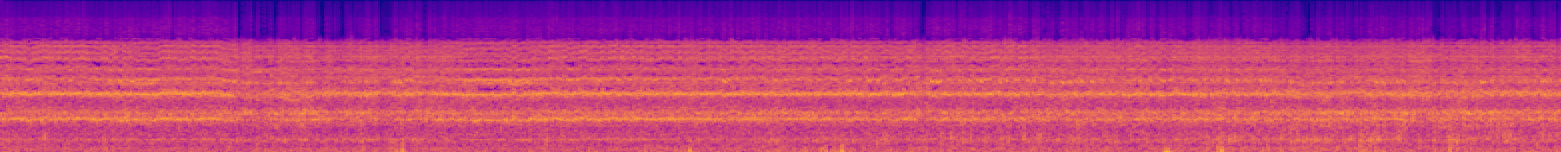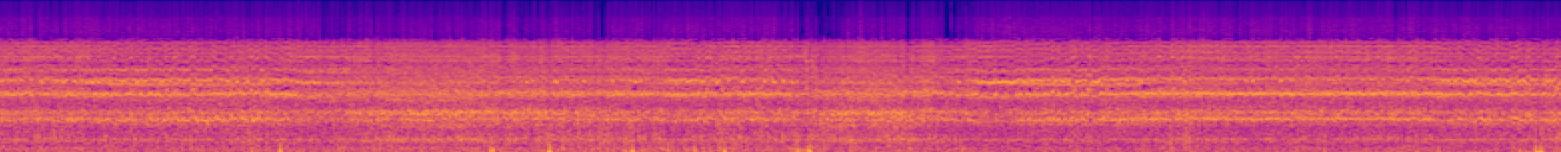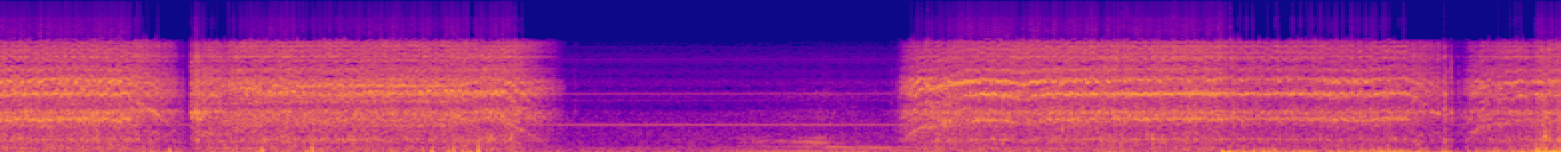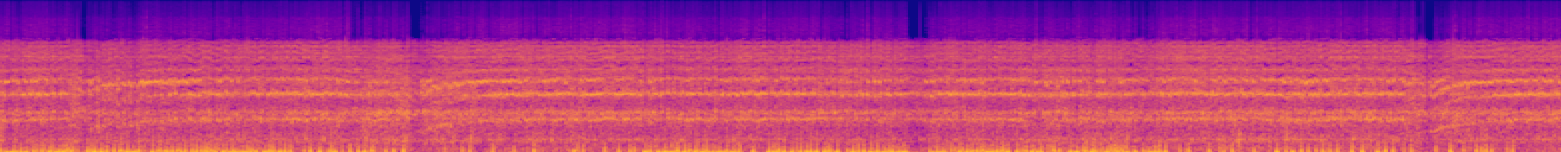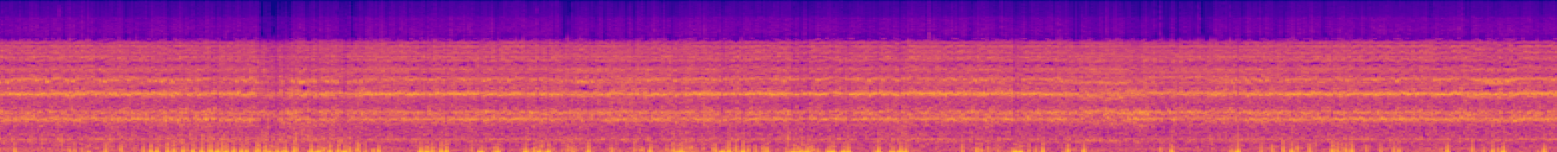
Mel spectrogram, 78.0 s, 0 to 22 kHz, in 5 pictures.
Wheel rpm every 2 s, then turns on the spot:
230, 220, 230, 230, 230, 230, 230, 230, 210, 210, 230, 230, 220, 220, 230, 210, 150, 210, 50, 0, 160, 240, 180, 190, 210, 210, 230, 230, 230, 230, 200, 220, 230, 240, 230, 230, 230, 230, 230.
none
